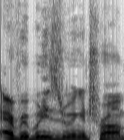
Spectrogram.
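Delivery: plain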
